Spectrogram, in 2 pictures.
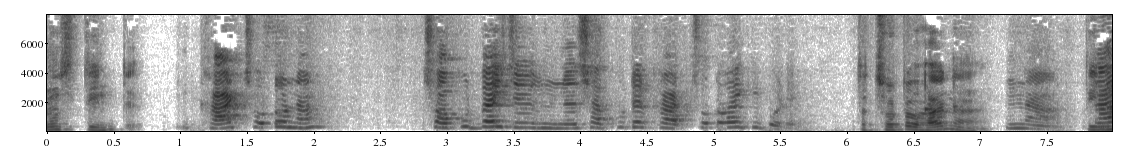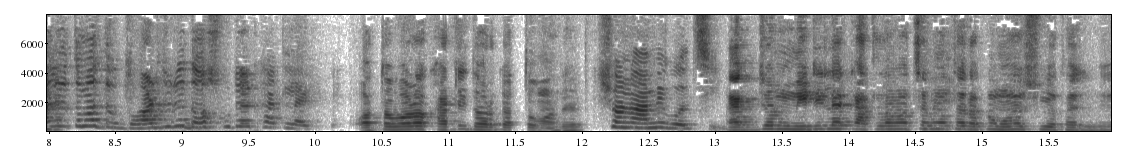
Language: Thai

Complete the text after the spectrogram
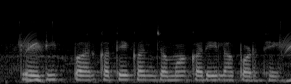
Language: Chhattisgarhi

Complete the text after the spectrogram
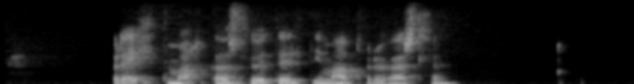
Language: Icelandic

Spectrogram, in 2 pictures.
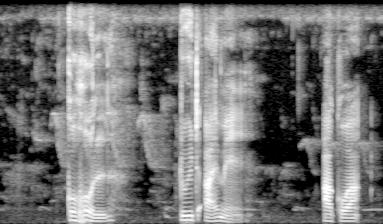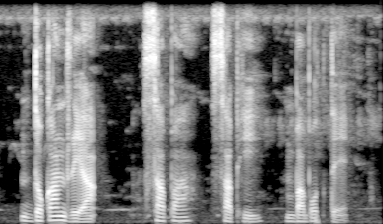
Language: Santali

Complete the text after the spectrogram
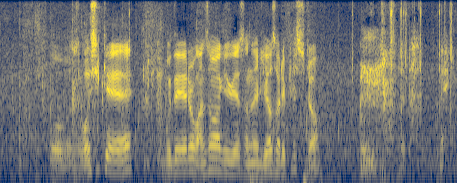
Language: Korean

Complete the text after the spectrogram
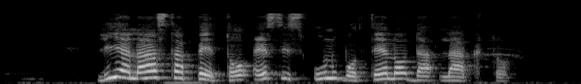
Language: Esperanto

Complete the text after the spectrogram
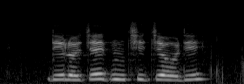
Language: Northern Sotho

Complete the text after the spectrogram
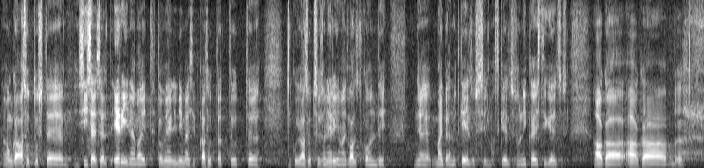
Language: Estonian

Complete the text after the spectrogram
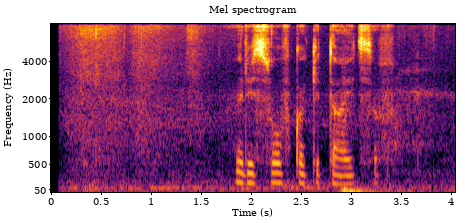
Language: Russian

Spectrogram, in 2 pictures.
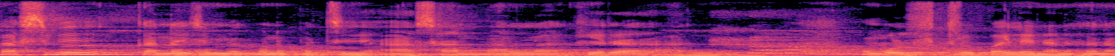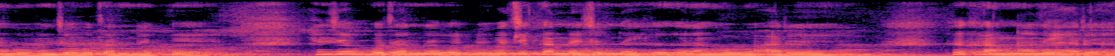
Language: Bodo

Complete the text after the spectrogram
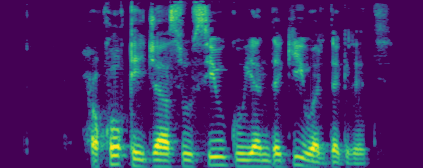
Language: Central Kurdish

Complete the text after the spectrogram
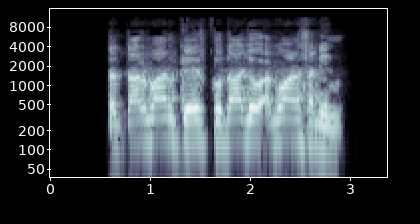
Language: Sindhi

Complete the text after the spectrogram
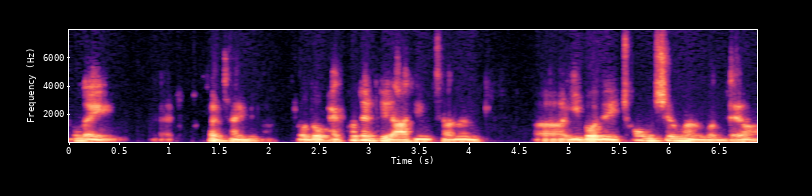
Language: Korean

